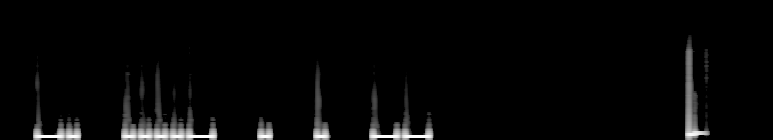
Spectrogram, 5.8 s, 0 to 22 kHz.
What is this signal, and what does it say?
Morse code, heard as a keyed tone, about 19 wpm, spaced as for 14 wpm, 700 Hz. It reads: N4EEM
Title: 179 Lesson 29g - Slash - Call Signs 20wpm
